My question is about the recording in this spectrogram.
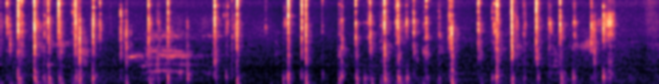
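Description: Rapid keystrokes on a computer keyboard as a user name and password are typed into a login prompt, with a brief pause about a second and a half in.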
